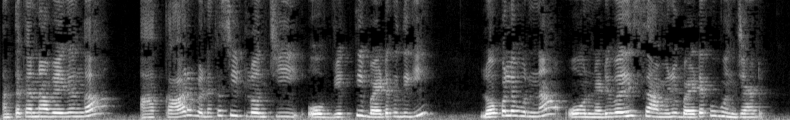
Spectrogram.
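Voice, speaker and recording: Woman, audiobook narrator, fairly high voice, steady storytelling, echoey room. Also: moderate pace. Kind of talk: scripted narration of a novel.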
